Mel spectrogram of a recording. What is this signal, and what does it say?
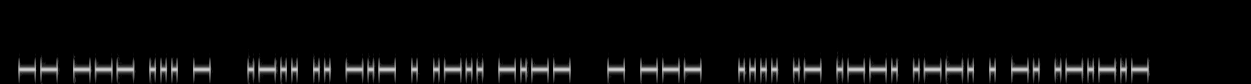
Morse code, heard as a keyed tone, about 22 wpm, 700 Hz. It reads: MOST LIKELY TO HAPPEN.
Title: Sentences from Top 1000 Words - Review Part 4 - 22wpm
